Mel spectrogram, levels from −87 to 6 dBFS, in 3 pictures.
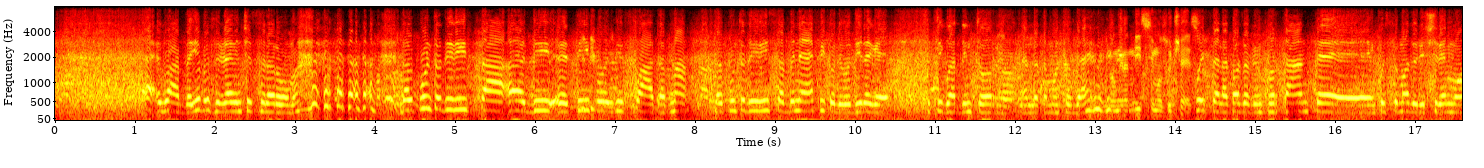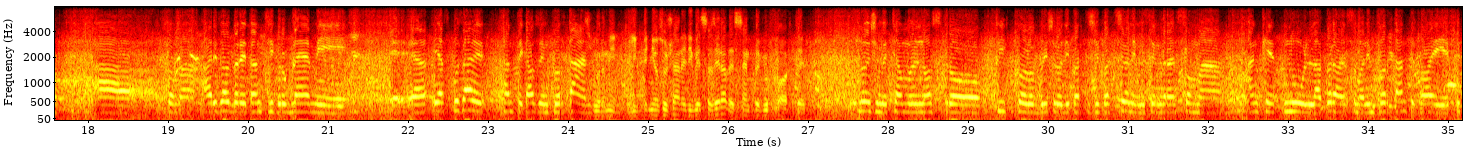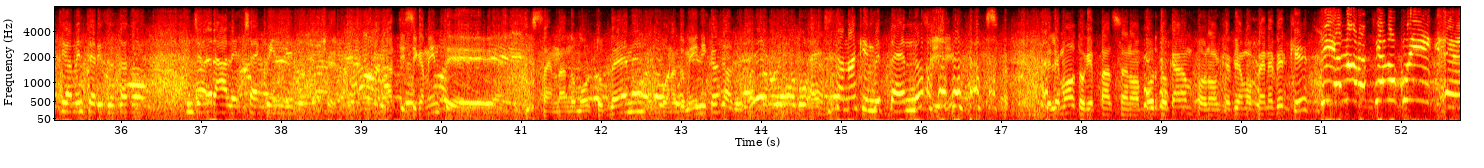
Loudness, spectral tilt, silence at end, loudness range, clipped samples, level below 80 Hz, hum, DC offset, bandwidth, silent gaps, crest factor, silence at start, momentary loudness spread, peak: -13 LUFS; -3.5 dB/octave; 0 s; 3 LU; under 0.1%; -44 dBFS; none; 0.3%; 8 kHz; none; 12 dB; 0 s; 6 LU; 0 dBFS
